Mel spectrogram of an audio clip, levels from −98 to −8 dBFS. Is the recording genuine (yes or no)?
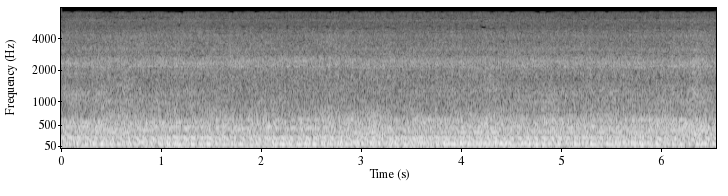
no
